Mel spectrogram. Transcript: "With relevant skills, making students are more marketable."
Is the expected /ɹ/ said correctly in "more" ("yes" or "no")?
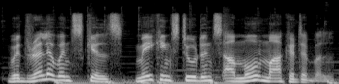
yes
